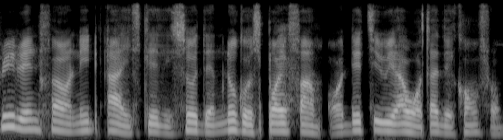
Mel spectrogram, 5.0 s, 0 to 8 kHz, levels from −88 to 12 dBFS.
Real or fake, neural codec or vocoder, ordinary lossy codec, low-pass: fake; codec, 44.1 kHz, 3.4 kbps, Pupu-Codec; none; 7.2 kHz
